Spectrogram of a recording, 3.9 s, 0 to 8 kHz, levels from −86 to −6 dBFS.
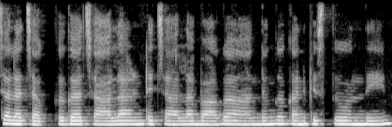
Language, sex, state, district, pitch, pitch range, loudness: Telugu, female, Andhra Pradesh, Manyam, 210 Hz, 205-215 Hz, -14 LUFS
